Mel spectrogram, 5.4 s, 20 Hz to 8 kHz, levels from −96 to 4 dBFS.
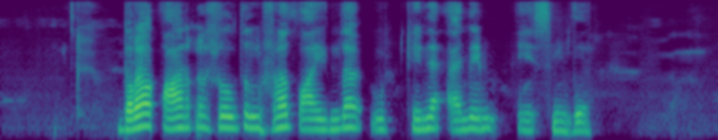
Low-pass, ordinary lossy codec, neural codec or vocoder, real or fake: none; none; codec, 16 kHz, 1 kbps, FreqCodec, larger model; fake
